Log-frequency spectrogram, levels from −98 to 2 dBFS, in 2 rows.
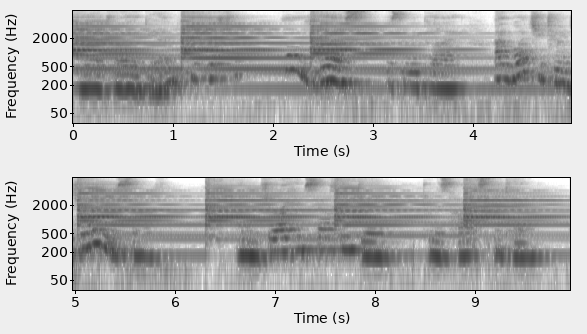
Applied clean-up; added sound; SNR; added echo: none; Church bell; 0 dB; reverberation time 0.6 s.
